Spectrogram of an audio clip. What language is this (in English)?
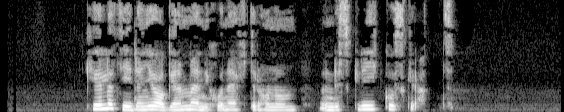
Swedish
